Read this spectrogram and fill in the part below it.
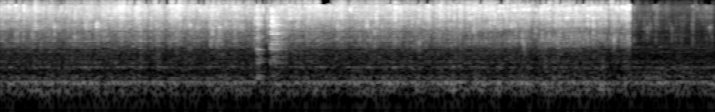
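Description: Curry paste sizzles and crackles steadily in a hot pan with occasional stirring. The sound is close and continuous, then drops slightly near the end.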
